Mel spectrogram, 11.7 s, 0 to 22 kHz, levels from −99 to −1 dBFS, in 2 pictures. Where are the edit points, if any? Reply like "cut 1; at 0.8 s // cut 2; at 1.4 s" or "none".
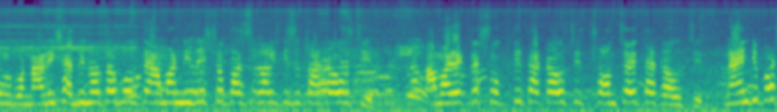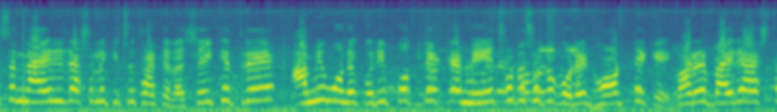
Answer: cut 1; at 5.3 s // cut 2; at 8.0 s // cut 3; at 10.8 s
